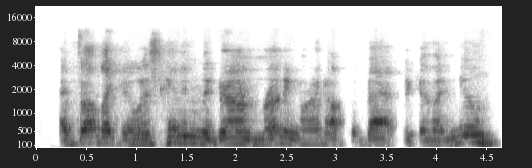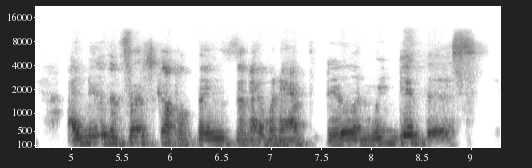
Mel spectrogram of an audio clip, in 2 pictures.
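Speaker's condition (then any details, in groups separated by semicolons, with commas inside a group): Cerebral palsy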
